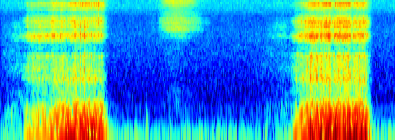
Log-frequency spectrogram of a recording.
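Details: Heavy night snoring, #snoringgirl: two loud, low, rattling inspiratory snores about four seconds apart with quiet between them.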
